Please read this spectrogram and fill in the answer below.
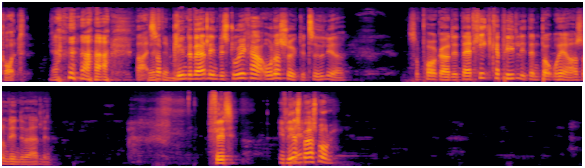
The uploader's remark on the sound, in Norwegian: Spilt inn live foran publikum på Oslo Swap Meet. Besvarer noe av publikums spørsmål.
